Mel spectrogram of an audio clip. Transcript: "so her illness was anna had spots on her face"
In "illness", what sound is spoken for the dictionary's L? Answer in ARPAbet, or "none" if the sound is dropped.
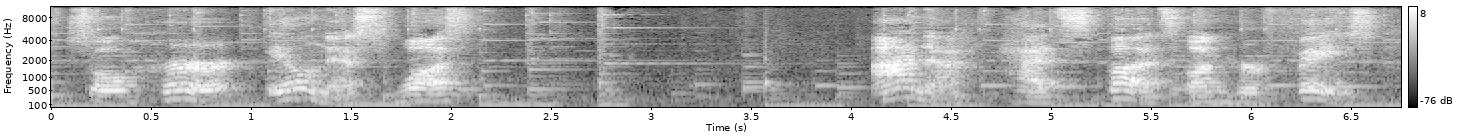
L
